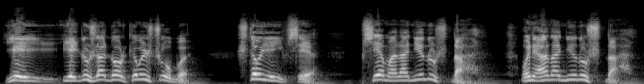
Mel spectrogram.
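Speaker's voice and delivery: high-pitched, exasperated protest; irritated. A narrator's reading. Professor explains his wife's obsession, irritated high voice. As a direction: complain with rising agitation. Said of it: "раздражённо сказал профессор".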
